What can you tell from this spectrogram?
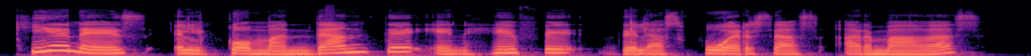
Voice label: Spanish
